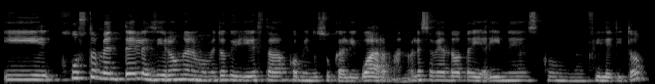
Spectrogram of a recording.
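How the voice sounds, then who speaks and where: A woman's voice: medium pitch, steady tone, a little fast. A Peruvian woman teaches an online class over a video call. She often turns to her students with questions and fills her talk with fillers and tag questions, keeping the tone conversational. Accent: Peruvian Spanish. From Peru. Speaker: psychologist and teacher. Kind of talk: virtual class lecture.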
